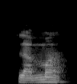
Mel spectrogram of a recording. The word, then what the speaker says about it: main: And all of this is coming from the base, la main, which means the hand. And this is spelled M-A-I-N. We don't hear that N. – La main, the hand.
